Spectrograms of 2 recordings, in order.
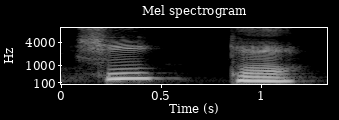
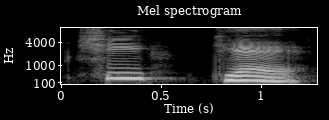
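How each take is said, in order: First: 시, 개 said slowly as si-ge; 시, 개 drawn out, second syllable plain ge. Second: 시, 개 said slowly as si-gye; 시, 개 drawn out, second syllable gye; 시계 with y-glide. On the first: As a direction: stretch 시, 개 syllable by syllable with no y-glide. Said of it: "해도 된다고요". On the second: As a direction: stretch 시, 개 syllable by syllable, gliding into gye. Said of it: "두 개 다 써도 돼요". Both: Shown as a demonstration.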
